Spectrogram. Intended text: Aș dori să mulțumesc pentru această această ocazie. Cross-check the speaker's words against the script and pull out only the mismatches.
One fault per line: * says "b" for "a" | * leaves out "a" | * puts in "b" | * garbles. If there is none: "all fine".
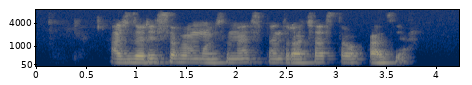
* puts in "vă"
* leaves out "această"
